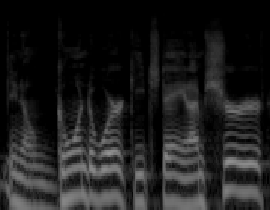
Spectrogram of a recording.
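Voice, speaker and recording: Slow-talking man co-hosting a podcast. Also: a little high, smooth. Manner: agreeable, halting, short interjections. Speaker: podcast co-host. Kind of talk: casual podcast chat.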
